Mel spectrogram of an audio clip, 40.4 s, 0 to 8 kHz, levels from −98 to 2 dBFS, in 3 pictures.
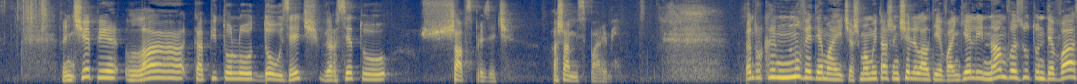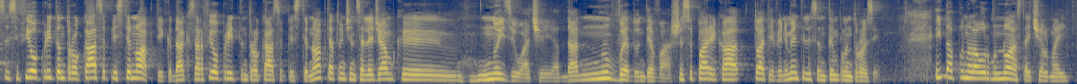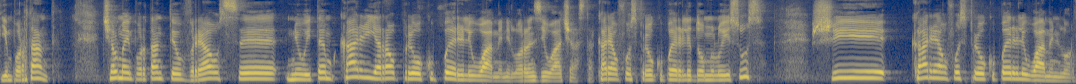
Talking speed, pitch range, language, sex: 150 wpm, 160-220 Hz, Romanian, male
